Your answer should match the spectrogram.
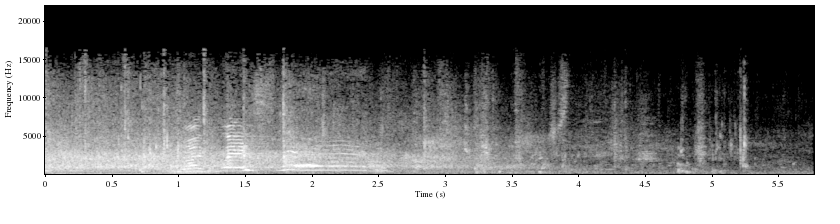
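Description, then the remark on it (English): Water splashes and sloshes as a person is dipped under and lifted out in a baptism by immersion, with a burst of noise early on that settles into fainter dripping and trickling, while voices murmur in the background. “I baptize you in the name of the Father and the Son and the Holy Spirit, buried with him in death, raised to walk in Jesus' life.”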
